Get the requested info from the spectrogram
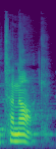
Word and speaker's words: Tanakh: And what that Jewish Bible would be called is a Tanakh. And that's just a way they pronounce this acronym, which is TNK.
